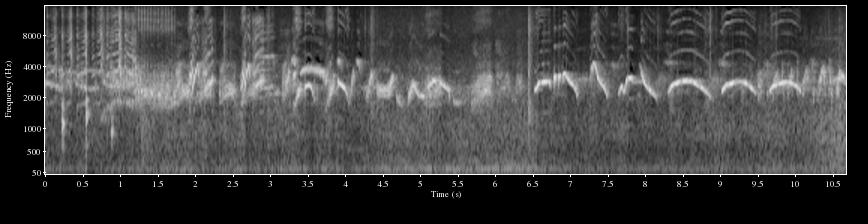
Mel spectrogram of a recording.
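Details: Caged Chinese hwamei bred for fighting sings varied whistled phrases, ending with a series of clear arched whistles repeated about twice a second, with faint clicks behind.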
